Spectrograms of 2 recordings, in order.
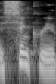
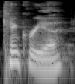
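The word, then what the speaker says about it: Cenchreae: We tend to say Cenchrea, but it's Kenchrea, a seaport very near Corinth.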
